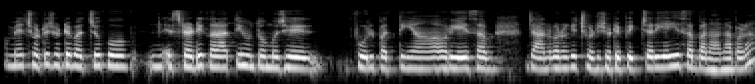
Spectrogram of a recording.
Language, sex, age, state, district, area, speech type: Hindi, female, 45-60, Madhya Pradesh, Jabalpur, urban, spontaneous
